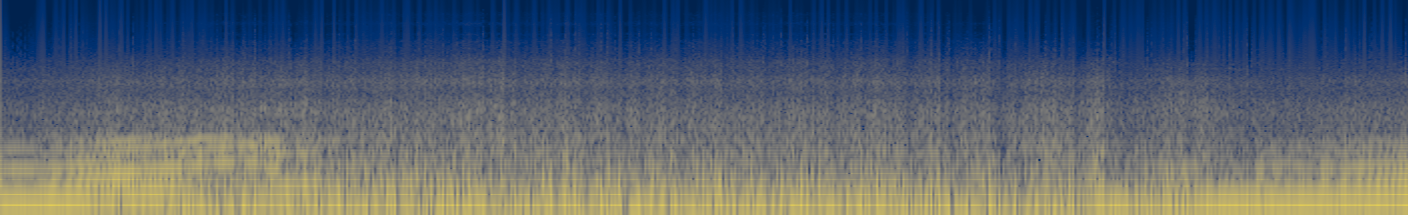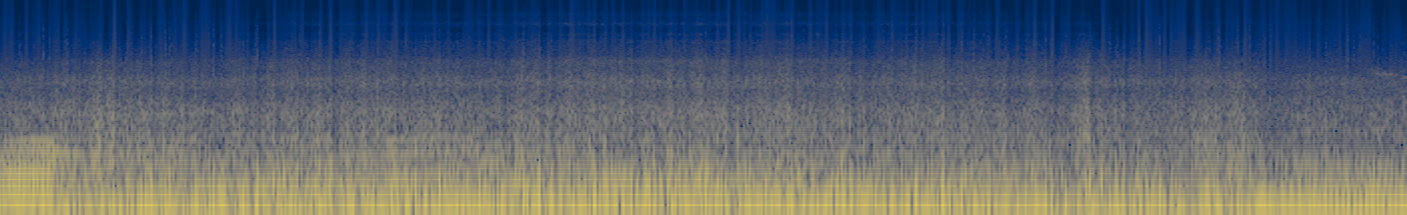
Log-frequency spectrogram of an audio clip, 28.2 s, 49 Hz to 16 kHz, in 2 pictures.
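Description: Audi TT-S turbocharged 2.0-litre four-cylinder exhaust rising in pitch as the car accelerates, once at the start and again about halfway through. In between, steady wind and tyre noise dominate, picked up by a camera mounted on the outside of the car's body.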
